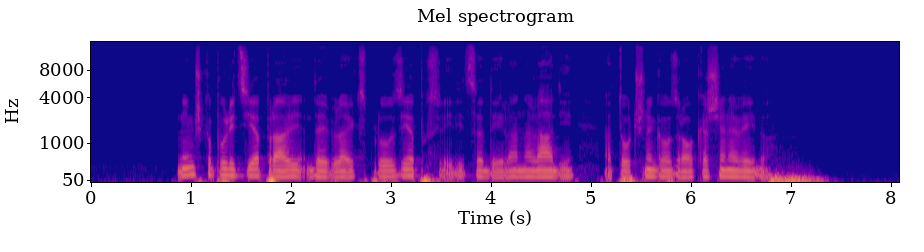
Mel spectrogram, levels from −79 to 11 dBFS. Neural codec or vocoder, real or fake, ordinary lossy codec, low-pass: none; real; AAC, 64 kbps; 14.4 kHz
